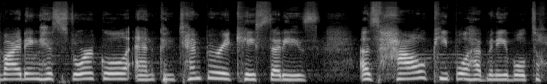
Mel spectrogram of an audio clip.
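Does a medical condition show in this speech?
No.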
